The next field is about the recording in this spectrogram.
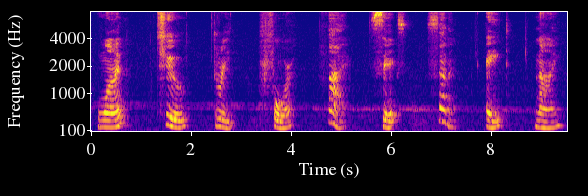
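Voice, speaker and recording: A woman's voice: a little high, slight background noise. A woman speaking as a teacher of young children, encouraging and patient, going step by step and posing questions to the listener. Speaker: preschool teacher. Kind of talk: children's lesson, asking and answering questions.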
